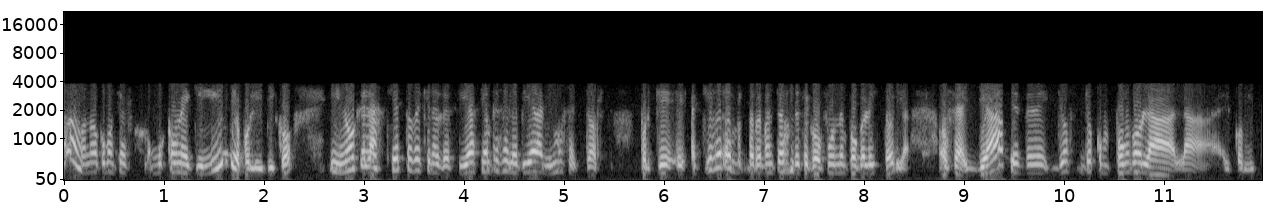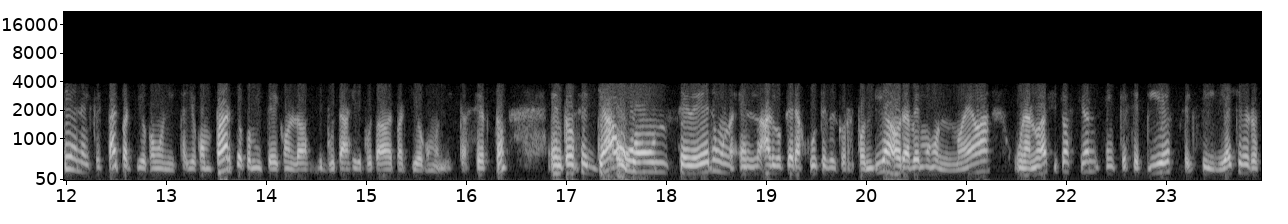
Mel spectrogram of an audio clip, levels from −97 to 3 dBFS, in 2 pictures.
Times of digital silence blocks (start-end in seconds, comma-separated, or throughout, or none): none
